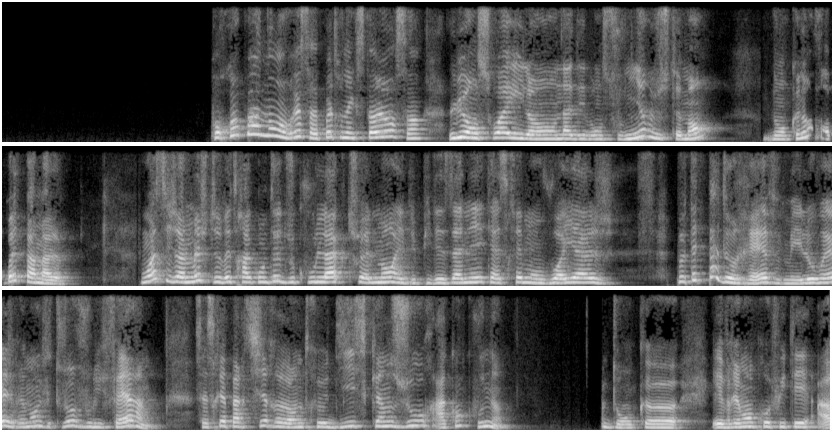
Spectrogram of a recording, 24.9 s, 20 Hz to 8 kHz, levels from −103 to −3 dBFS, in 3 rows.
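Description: No technical faults are audible.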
